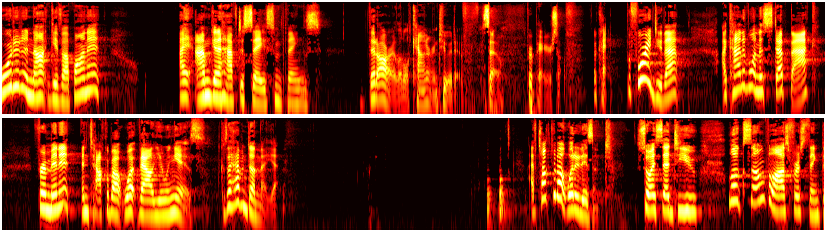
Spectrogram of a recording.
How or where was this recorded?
live audience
